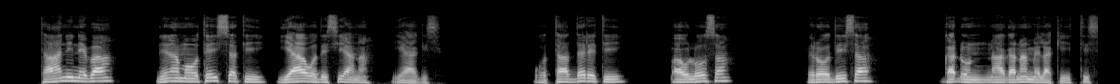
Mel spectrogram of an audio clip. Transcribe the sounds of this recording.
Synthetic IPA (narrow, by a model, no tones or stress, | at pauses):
t̪aːnɪnɛbaː | nɛnɐmo̞ːt̪ɛjsːɐt̪ɪjaːwɔd̪ɛsɪʔɐnɐ | jaːɡɪs | wʔɔt̪ːaːd̪ɛɾɛt̪ɪ | pʼɐwʊlo̞ːsɐ | hɛɾo̞ːd̪iːsɐ | ɡɐɗɔnːaːɡɐnɐmɛlɐkiːt̪ːɪs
